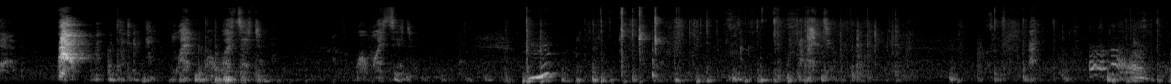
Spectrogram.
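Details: Seven-week-old puppies of Ava playing indoors: one sharp, loud bark opens, followed by a second bark and scattered scuffles, small yelps and soft noises, with a woman talking to them throughout.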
